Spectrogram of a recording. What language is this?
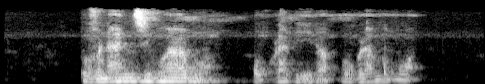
Ganda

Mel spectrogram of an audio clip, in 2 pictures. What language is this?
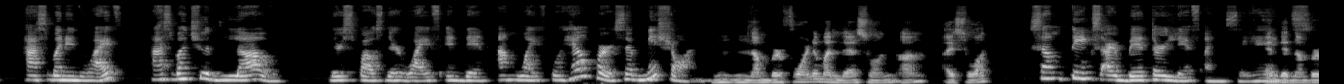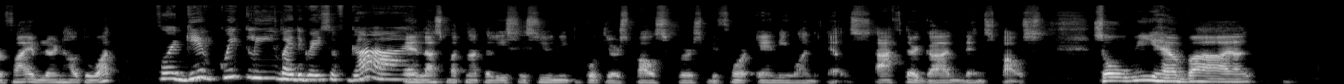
Filipino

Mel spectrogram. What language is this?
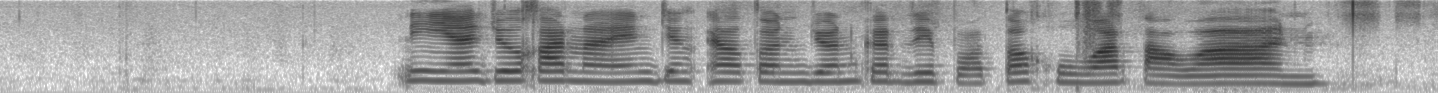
Sundanese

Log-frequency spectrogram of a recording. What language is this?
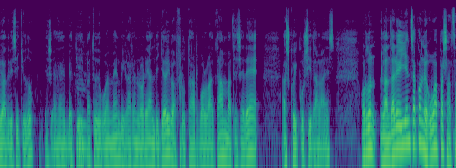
Spanish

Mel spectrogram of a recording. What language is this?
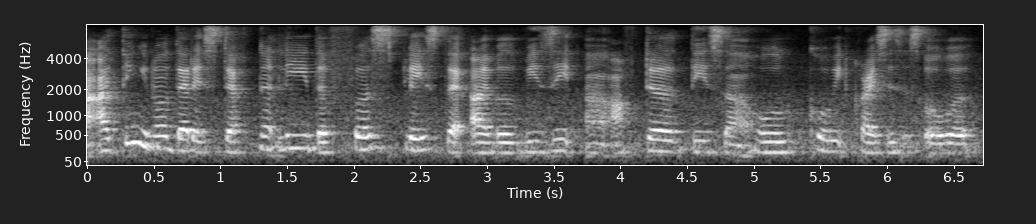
English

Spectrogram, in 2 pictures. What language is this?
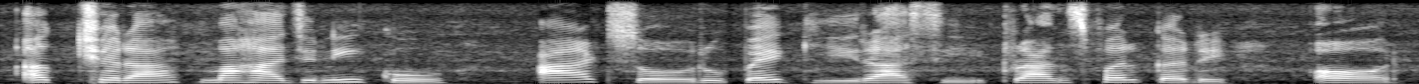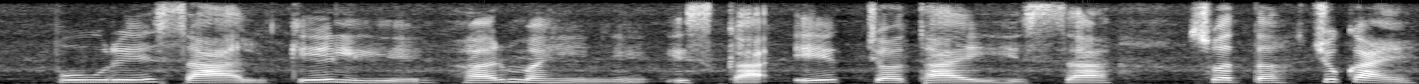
Hindi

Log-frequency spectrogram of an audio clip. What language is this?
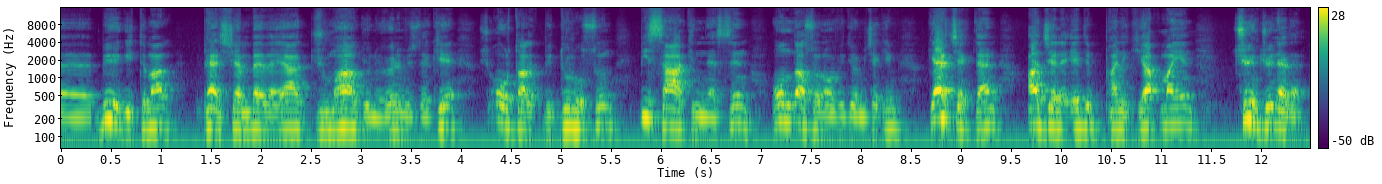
Turkish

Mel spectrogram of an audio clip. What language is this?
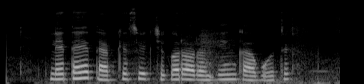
Kalenjin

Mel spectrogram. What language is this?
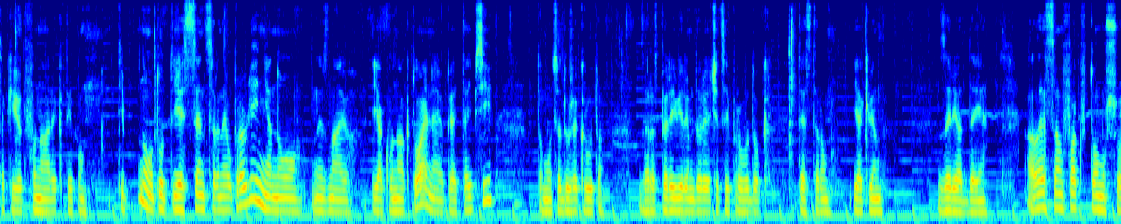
Ukrainian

